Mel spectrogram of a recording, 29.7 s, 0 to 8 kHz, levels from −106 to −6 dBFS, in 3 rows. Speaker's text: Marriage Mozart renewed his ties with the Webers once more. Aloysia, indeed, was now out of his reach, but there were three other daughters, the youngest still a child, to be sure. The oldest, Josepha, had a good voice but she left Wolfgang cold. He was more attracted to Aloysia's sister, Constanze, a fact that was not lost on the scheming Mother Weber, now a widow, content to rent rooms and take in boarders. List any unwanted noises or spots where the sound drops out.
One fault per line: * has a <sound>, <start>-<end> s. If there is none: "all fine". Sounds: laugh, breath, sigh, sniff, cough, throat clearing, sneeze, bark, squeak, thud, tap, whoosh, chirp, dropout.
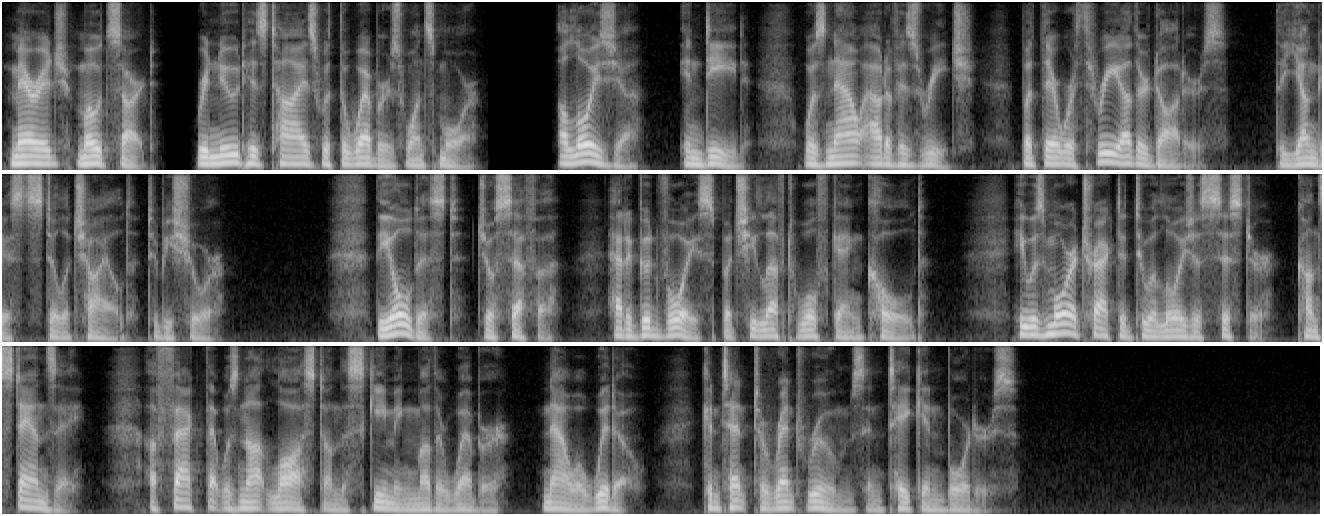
all fine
